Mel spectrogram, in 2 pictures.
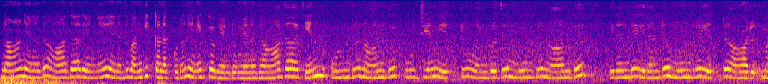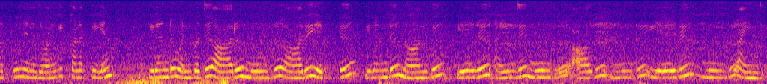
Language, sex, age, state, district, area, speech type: Tamil, female, 18-30, Tamil Nadu, Chengalpattu, urban, read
